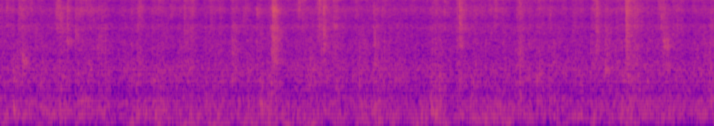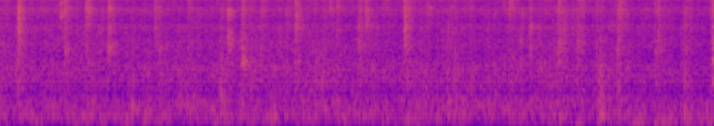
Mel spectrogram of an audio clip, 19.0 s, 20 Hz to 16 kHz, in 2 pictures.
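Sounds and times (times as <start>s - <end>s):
raindrops ticking close by: 0.0s - 19.0s.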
